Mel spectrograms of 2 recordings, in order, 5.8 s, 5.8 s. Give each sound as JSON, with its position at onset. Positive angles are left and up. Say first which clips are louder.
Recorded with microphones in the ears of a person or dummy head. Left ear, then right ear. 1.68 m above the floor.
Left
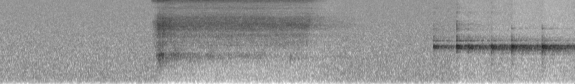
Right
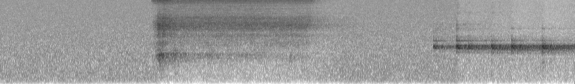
{"t": 1.5, "sound": "a hiss", "louder": "left 2 dB", "side_deg": 5, "distance_m": 0.5}
{"t": 4.3, "sound": "tapping", "louder": "left 5 dB", "side_deg": 15, "distance_m": 2.5}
